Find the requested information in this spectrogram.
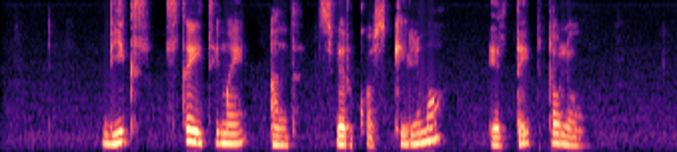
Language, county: Lithuanian, Klaipėda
